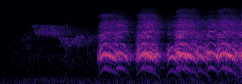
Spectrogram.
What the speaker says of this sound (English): the American crow and the fish crow. And they have a slightly different sound.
